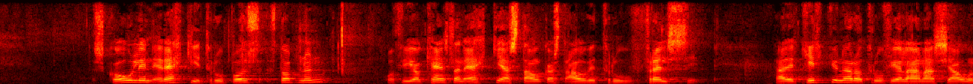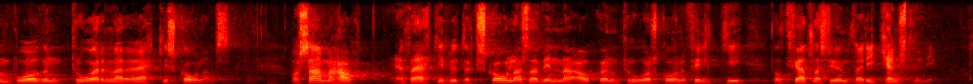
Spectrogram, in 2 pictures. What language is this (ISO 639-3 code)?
isl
